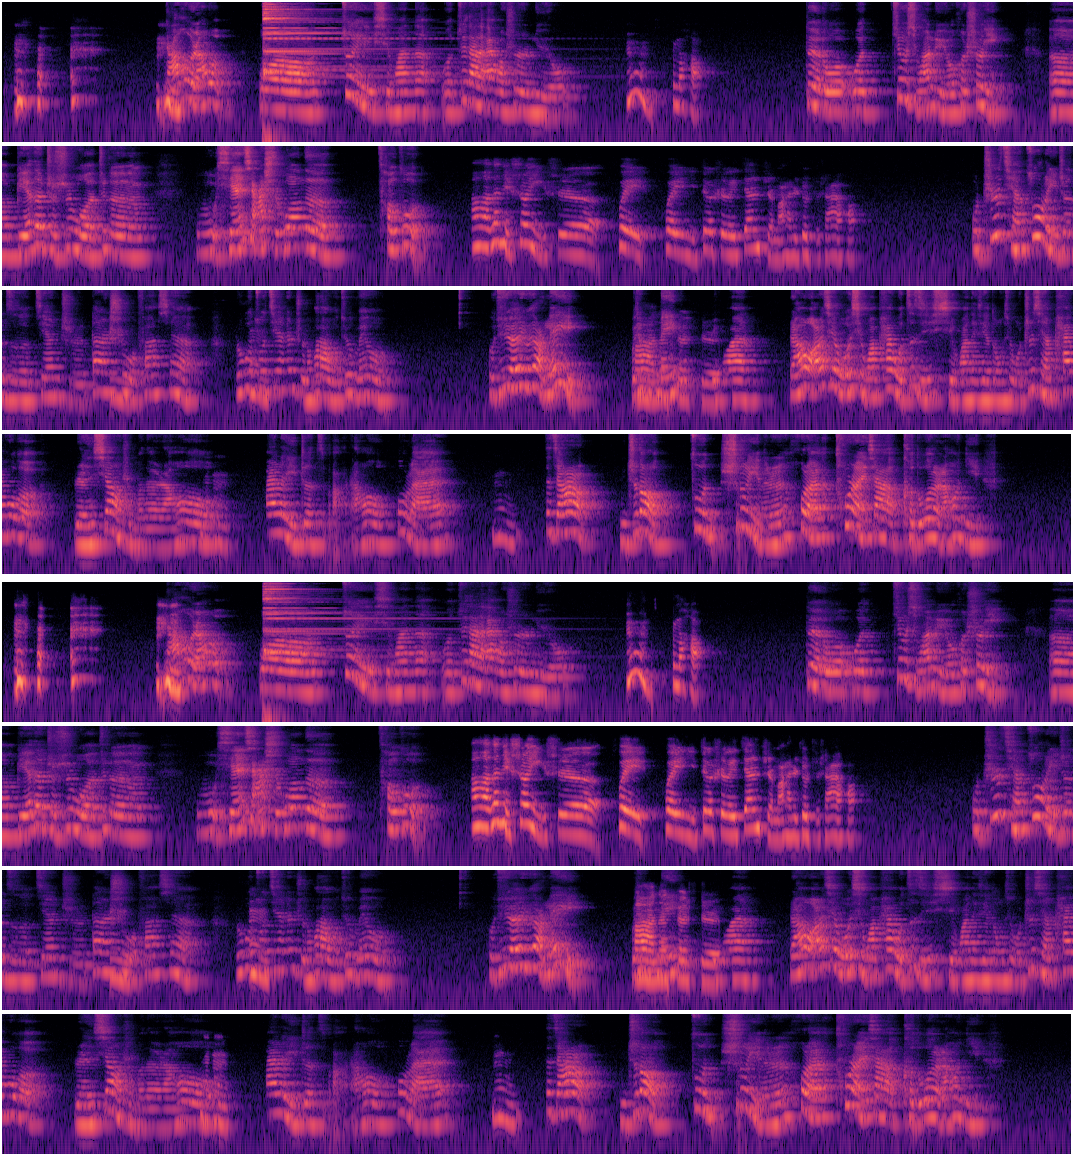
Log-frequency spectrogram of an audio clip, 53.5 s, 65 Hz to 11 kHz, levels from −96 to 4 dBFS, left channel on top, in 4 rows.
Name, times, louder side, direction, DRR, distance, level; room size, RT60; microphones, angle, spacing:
voice 1, 0.1-0.5 0.8-1.2 1.9-2.3 7.8-8.1 8.4-8.7 19.3-21.4 21.7-24.0 28.1-28.4 29.9-30.1 34.7-35.7 42.6-43.0 46.3-46.6, right 6 dB, 80° right, 0.4 m, -32 dB
voice 2, 2.0-2.9 3.2-7.1 10.0-12.5 13.1-15.2 15.8-17.6 18.1-18.7 25.5-29.2 29.7-31.7 32.9-34.1 34.6-35.3 35.6-36.2 36.6-40.7 41.1-42.9 43.5-45.8 47.0-47.6 47.9-52.6, left 3 dB, 65° left, 1.9 m, -34 dB
sound 1, 3.3-5.7, left 5 dB, 50° left, 3.6 m, -31 dB
16.0 x 5.6 x 4.3 m
head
